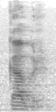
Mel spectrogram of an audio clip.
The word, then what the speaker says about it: قبر: ہم غلط بولتے ہیں۔ قبر کو ہم اکثر و بیشتر قبر ہی کہتے ہیں، قبر ہی پڑھتے ہیں، جبکہ لفظ ہے قبر۔ قبر، جیسے فجر کہتے ہیں لوگ، فجر کو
